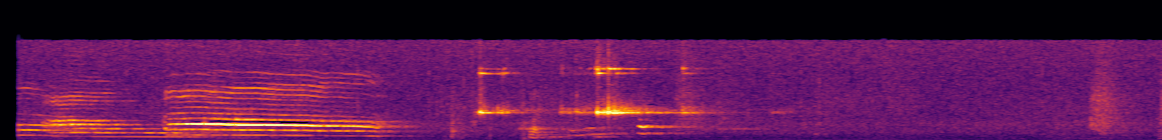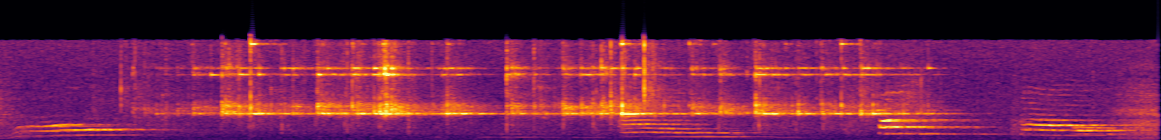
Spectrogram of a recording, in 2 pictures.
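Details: Domestic cats and kittens meowing: several drawn-out, harmonic-rich meows, some falling and some rising, separated by quieter stretches with faint higher squeaky cries.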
